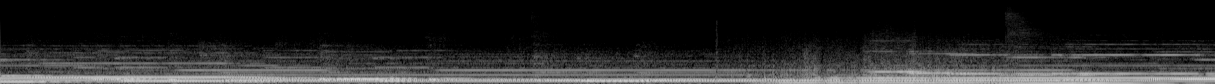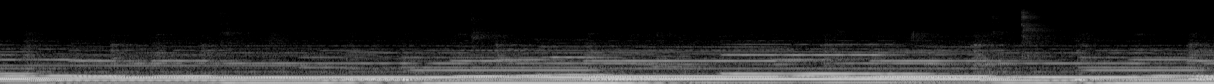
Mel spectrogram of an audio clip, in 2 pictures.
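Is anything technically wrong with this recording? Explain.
Yes. From 7.17 to 11.49 s, a call bitrate drop starves the encoder, which codes coarsely and cuts the highs. The sound turns muffled and watery for about 1.8 s at its worst, and the spectrogram's upper band goes blank.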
